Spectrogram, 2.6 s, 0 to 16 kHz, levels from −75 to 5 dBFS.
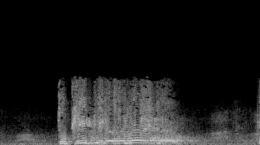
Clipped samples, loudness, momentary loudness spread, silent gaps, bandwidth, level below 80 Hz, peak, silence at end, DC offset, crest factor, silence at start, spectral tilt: under 0.1%; -14 LUFS; 19 LU; none; 8 kHz; -40 dBFS; -4 dBFS; 0 s; under 0.1%; 12 dB; 0 s; -4.5 dB/octave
